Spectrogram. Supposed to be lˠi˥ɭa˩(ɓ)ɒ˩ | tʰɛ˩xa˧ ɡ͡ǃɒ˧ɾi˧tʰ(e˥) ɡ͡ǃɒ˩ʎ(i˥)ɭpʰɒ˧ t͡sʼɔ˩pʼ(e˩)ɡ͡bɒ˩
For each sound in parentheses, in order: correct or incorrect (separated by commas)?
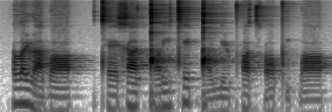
correct, correct, incorrect, incorrect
